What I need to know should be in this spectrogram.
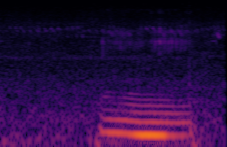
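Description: A man makes a short, drawn-out vocal sound close to a microphone.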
